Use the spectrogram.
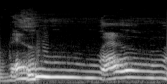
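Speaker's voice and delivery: high yelping bay, like a hound; imitating a baying coon dog; mock dog baying. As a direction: howl it like a treed hound.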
